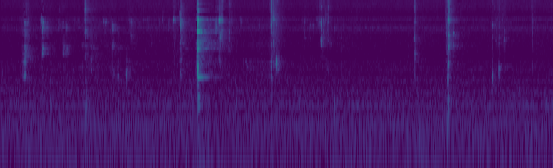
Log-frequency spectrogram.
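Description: A metal fork clinks against a glass bowl.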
